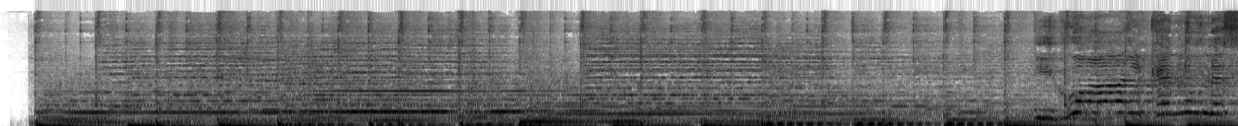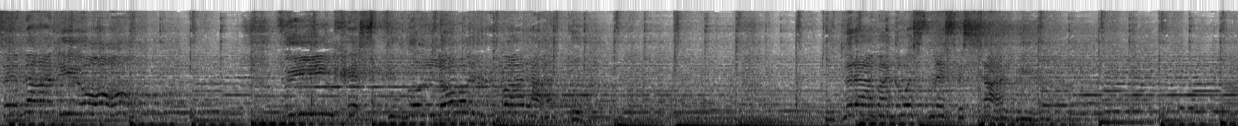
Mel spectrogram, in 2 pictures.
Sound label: rumba Medley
